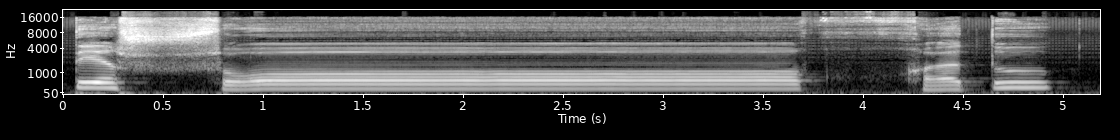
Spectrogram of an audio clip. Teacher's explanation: صوت کو ہم موٹا پڑھیں گے اور الف مدہ بھی ہے، صوت زبر الف سو، آگے شد آ گئی ہے تو الف مدہ 6 حرکات ہم لمبا کر لیں گے، خو کو موٹا پڑھیں گے۔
